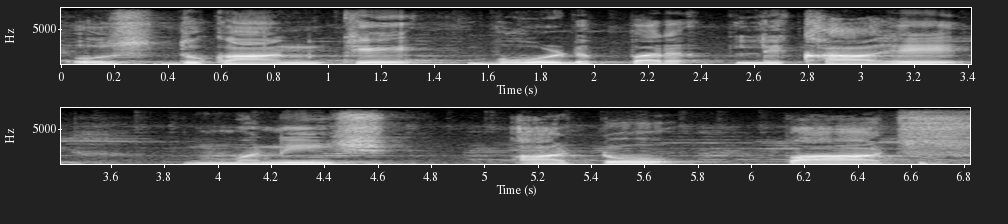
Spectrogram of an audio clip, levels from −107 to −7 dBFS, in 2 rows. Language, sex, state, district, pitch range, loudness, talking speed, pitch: Hindi, male, Madhya Pradesh, Dhar, 115-160 Hz, -16 LUFS, 95 wpm, 125 Hz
